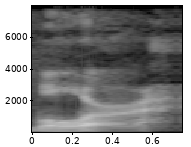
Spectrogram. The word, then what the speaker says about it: boar: So it happens to be that there was a wild boar. Wild boar. B-O-A-R. Boar. Very tricky to pronounce this word. It's not bored, but boar, right?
